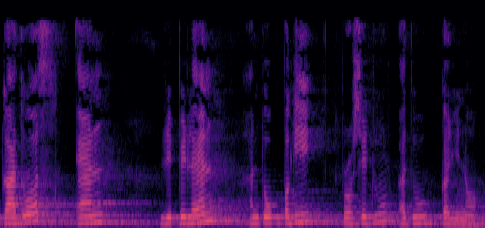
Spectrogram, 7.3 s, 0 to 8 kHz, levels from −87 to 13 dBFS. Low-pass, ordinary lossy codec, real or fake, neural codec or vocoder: 7.2 kHz; MP3, 32 kbps; fake; autoencoder, 48 kHz, 128 numbers a frame, DAC-VAE, trained on Japanese speech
